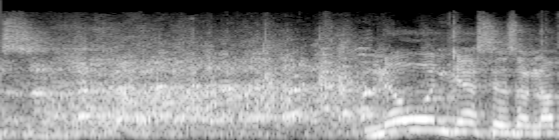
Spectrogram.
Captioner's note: audience laughing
